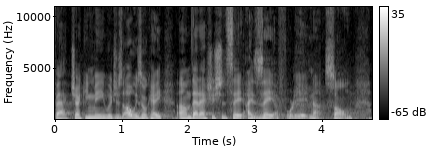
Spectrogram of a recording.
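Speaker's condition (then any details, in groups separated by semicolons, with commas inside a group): No condition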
